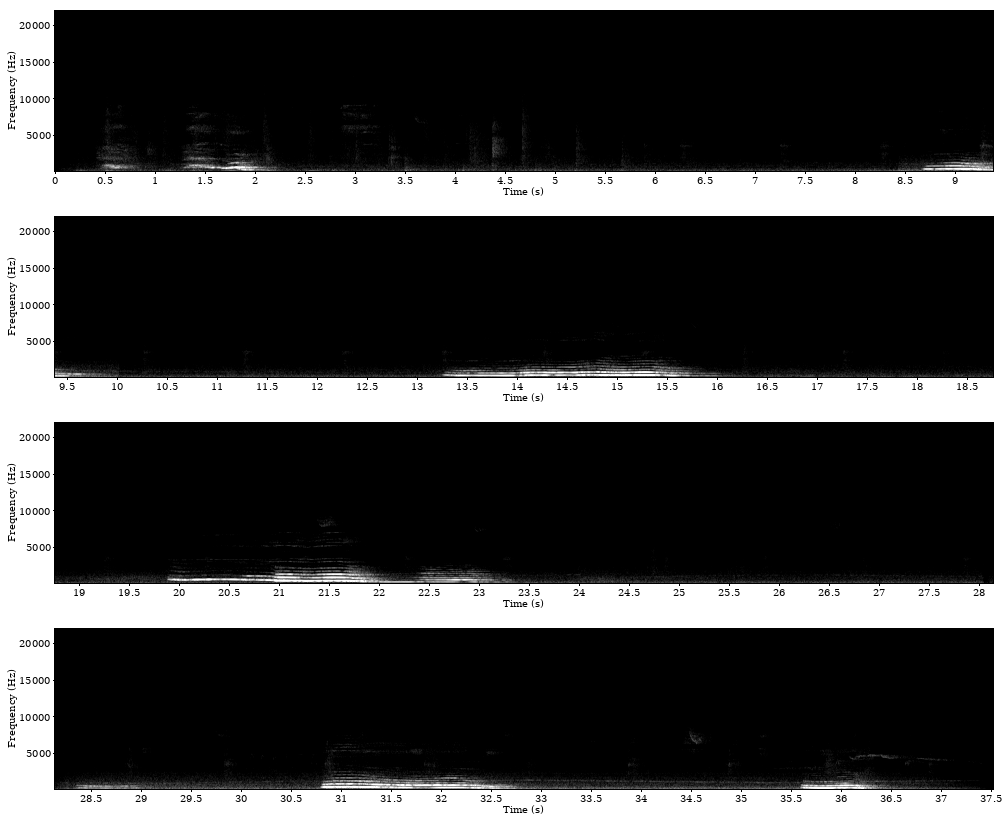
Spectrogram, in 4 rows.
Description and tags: Boris Moan 2
A recording of our Alaskan Malamute puppy made inside with a Zoom H2. Several moans of despair after his best friend leaves.
Wolf, bark, dog, growl, howl, husky, malamute, moan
